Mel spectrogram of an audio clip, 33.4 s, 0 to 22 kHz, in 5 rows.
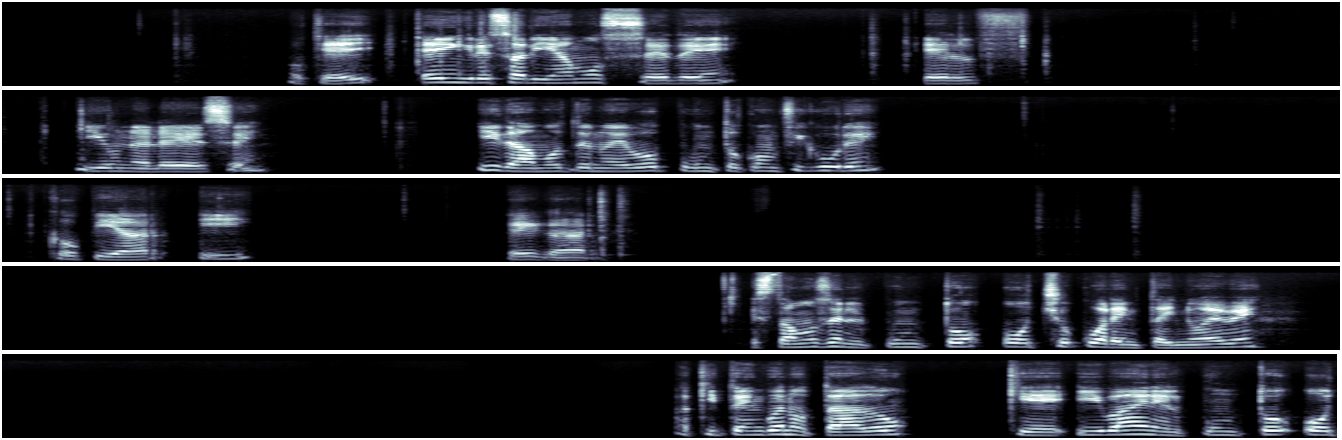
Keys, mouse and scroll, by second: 1.7-2.7 typing, 4.1-5.2 typing, 6.1 Return, 6.4-7.1 typing, 10.3-11.7 drag, 12.4 right click, 14.3-15.3 right drag, 16.3 Return.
